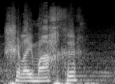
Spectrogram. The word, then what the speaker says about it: Schleiermacher: A pronúncia do nome dele é meio difícil, em alemão é Schleiermacher, mais ou menos isso.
